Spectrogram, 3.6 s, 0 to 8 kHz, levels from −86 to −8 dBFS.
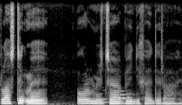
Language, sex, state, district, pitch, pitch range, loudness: Hindi, male, Arunachal Pradesh, Lower Dibang Valley, 130 Hz, 125-140 Hz, -17 LUFS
